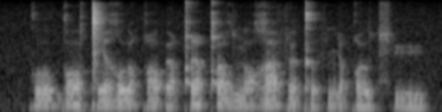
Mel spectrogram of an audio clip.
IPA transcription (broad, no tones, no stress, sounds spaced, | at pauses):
k o ɡ ɔ ǀ e ʁ u q ɔ ʔ œ qʼ i qʼ u ʁ n ɔ ʁ a f ɾ œ kʼ ə f n y q u t͡sʰ y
